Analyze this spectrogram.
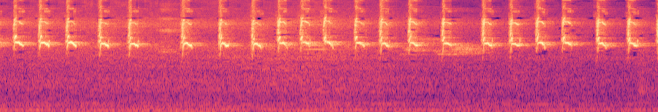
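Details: Crimson sunbird singing actively: evenly spaced sharp high chip notes, roughly four each second, continuing without a break; faint low hum underneath.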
